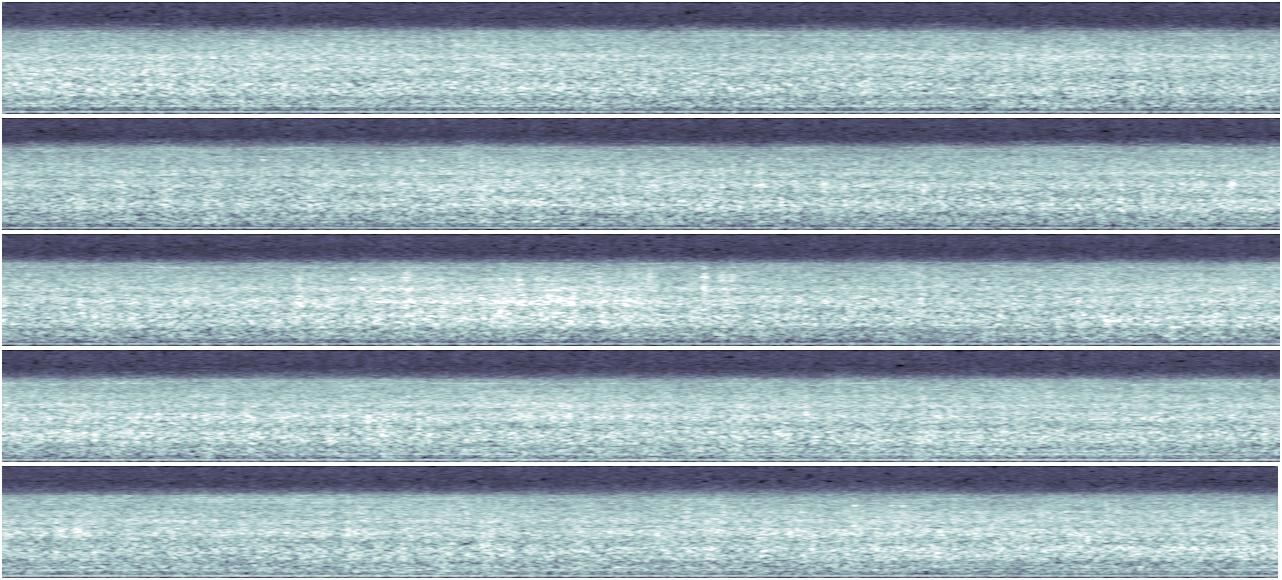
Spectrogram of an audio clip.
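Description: Dolomite quarry crushing and screening plant running: a steady, unbroken machinery drone with a deep hum underneath.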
